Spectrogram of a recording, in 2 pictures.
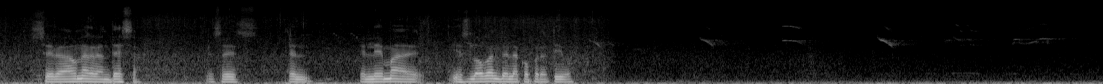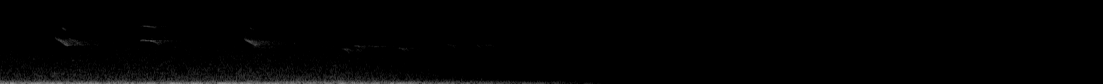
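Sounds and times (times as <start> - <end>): low outdoor rumble: 0.0 - 16.6
bird chirps: 5.8 - 8.2, 8.8 - 16.8.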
